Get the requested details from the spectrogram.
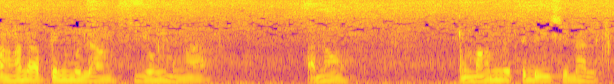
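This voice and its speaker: A man speaks at a fairly high pitch in a monotone, flat intonation. Noticeable background noise can be heard. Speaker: cave explorer vlogger. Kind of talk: casual vlog narration. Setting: outdoors in a cave. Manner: loud; halting, self-correcting.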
